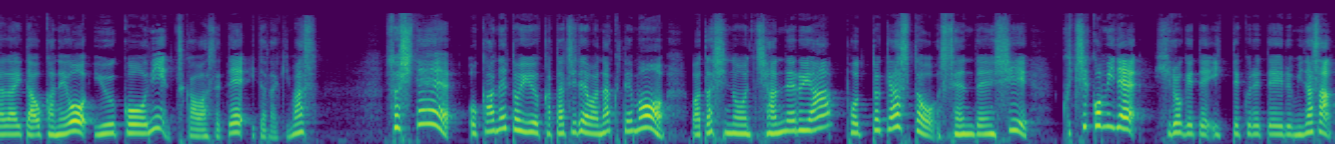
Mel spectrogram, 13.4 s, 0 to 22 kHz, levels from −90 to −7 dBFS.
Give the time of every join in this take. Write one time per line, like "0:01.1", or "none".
none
